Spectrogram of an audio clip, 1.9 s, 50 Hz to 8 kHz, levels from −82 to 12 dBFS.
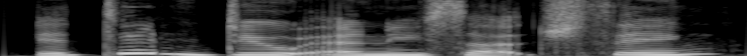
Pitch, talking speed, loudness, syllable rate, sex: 270 Hz, 195 wpm, -15 LUFS, 4.4 syllables/s, female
